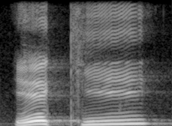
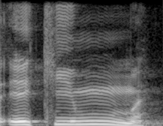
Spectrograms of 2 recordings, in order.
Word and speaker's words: экиным: Экиным. Вообще произносится эким. Ну, можно и так произносить, можно и так.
